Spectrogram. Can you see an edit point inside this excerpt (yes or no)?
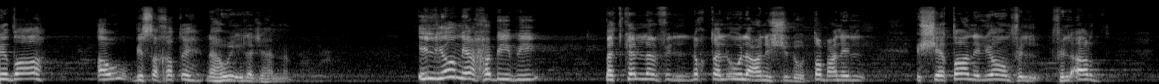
no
